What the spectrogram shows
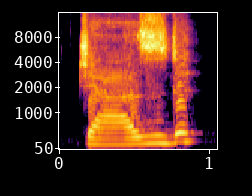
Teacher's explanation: it would be a d because z is voiced and so is d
